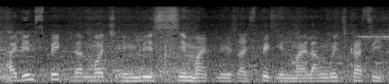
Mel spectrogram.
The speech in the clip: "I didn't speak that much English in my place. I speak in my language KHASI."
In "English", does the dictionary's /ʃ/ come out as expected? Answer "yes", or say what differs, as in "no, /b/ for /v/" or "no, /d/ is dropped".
no, /s/ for /ʃ/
